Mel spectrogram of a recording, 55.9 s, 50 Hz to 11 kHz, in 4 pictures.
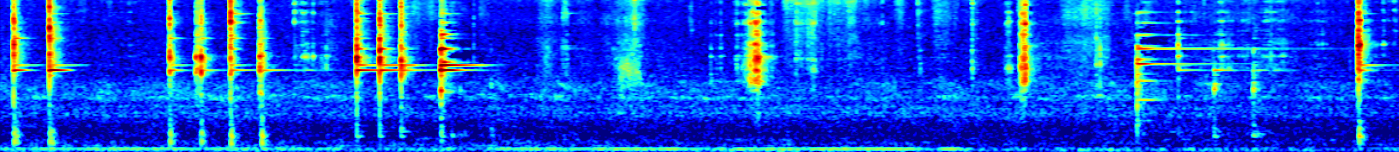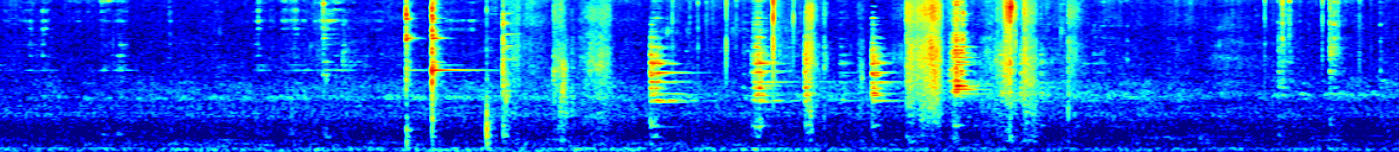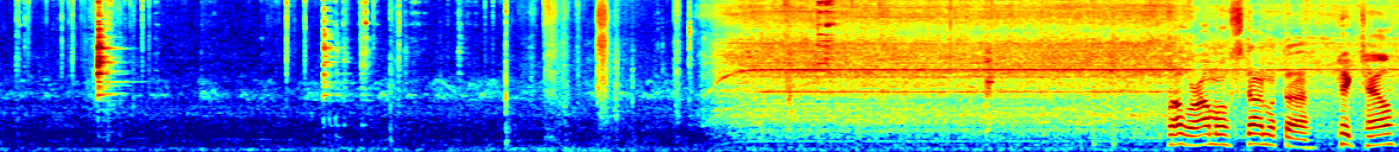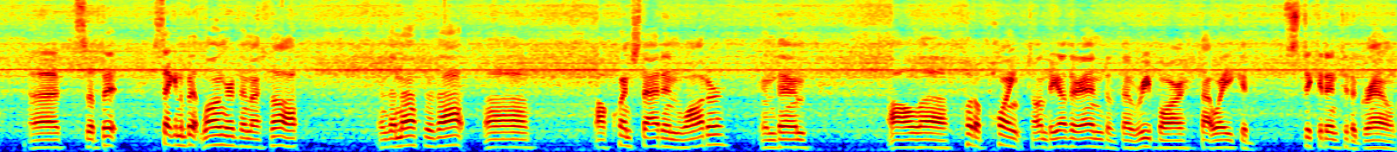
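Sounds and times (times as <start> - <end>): hammer on steel rebar: 0.0 - 0.8, 1.7 - 4.9, 11.4 - 12.8, 13.6 - 13.9, 18.0 - 19.1, 20.5 - 21.9
hair dryer whine: 35.0 - 55.9.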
